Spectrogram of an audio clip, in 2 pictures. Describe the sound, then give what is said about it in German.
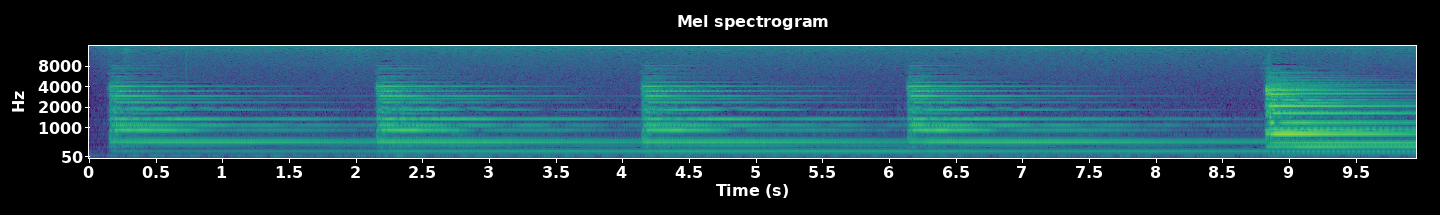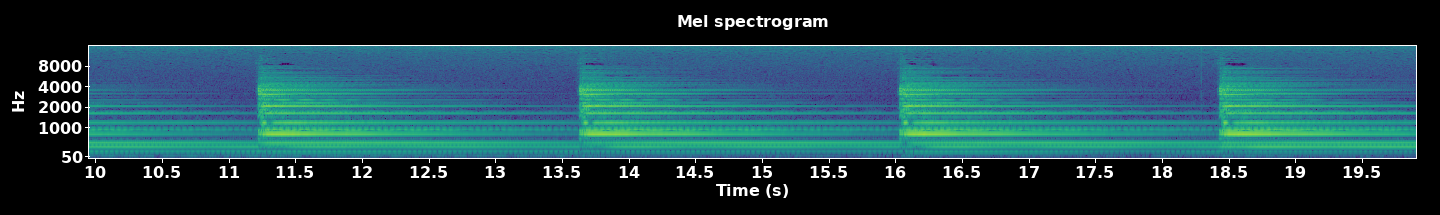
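Church bells ring at midnight in Bülertern with nine slow, evenly spaced strokes. The first four are softer, and the last five are louder and fuller, each ringing on into the next. “Mitternachtsläuten in Bülertern.”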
